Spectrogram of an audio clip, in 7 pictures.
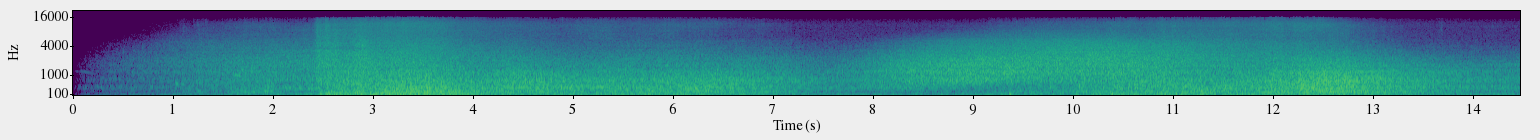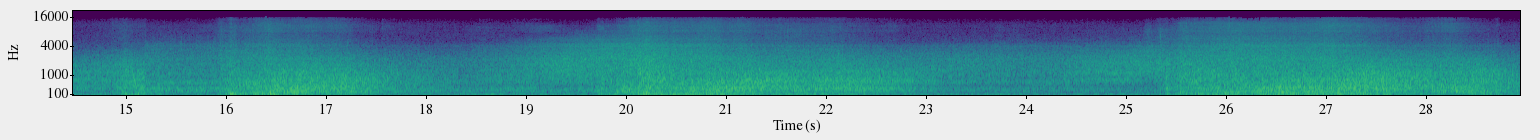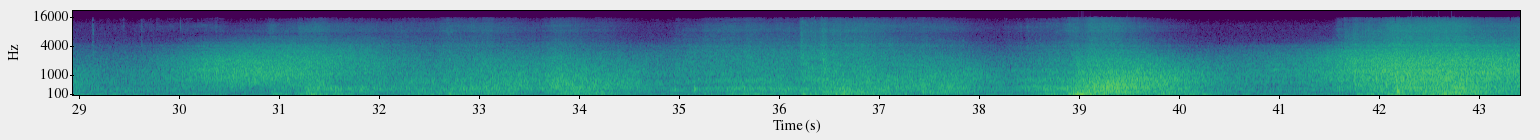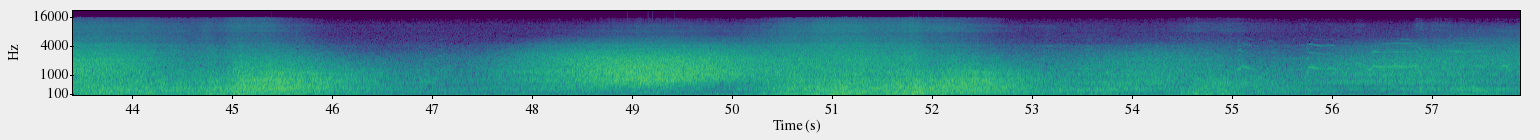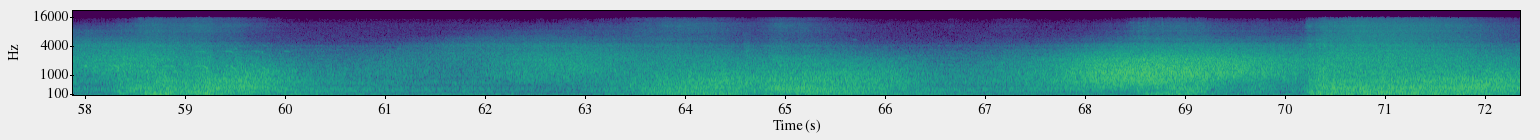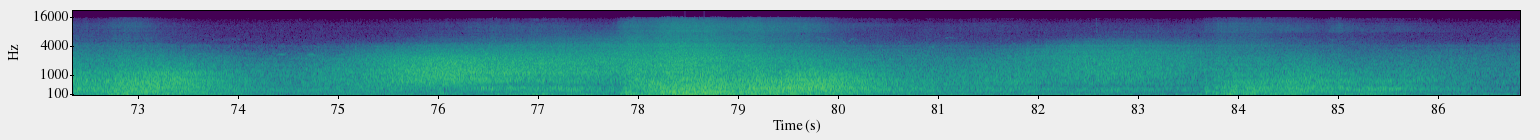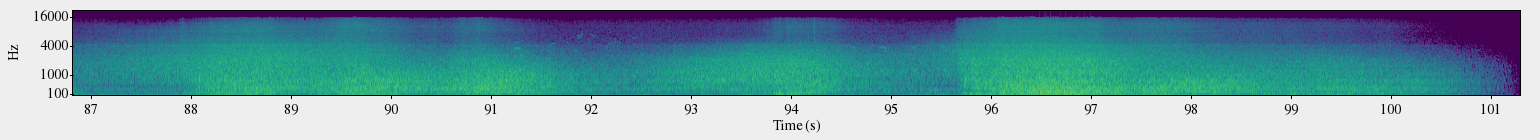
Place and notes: coastal waves at Etretat Normandy France
France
